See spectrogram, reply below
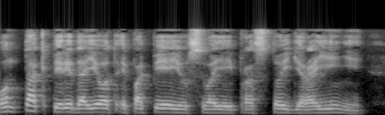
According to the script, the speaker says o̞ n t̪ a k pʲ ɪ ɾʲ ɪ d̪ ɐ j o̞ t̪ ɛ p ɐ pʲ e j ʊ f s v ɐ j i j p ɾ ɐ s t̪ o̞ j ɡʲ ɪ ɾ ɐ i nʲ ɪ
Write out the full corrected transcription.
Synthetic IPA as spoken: o̞ n t̪ a k pʲ ɪ ɾʲ ɪ d̪ ɐ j o̞ t̪ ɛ p ɐ pʲ e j ʊ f s v ɐ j e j p ɾ ɐ s t̪ o̞ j ɡʲ ɪ ɾ ɐ i nʲ ɪ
